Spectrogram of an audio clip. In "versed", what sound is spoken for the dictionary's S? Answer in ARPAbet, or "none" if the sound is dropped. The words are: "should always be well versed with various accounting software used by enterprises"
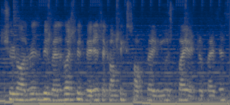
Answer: SH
